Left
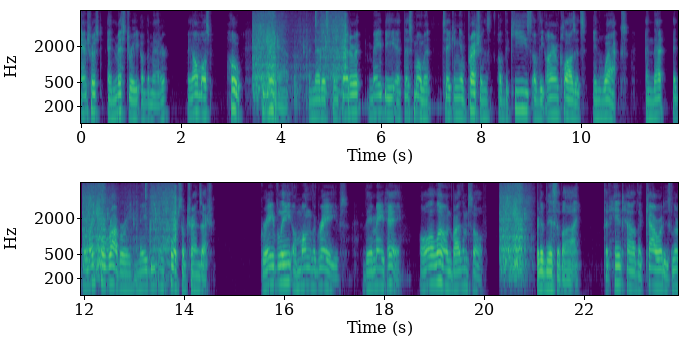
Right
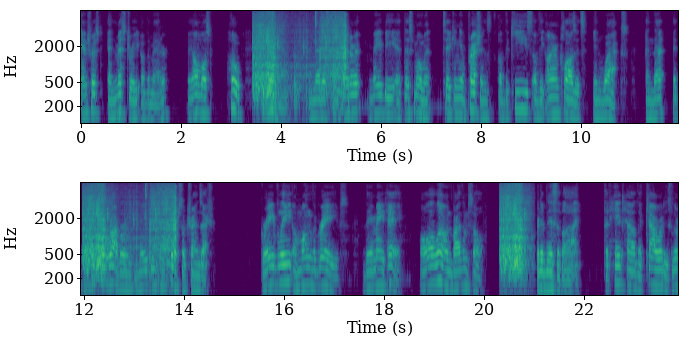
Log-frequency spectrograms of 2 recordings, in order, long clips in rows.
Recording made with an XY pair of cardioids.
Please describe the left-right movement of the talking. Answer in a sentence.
You can hear the talking stay put.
